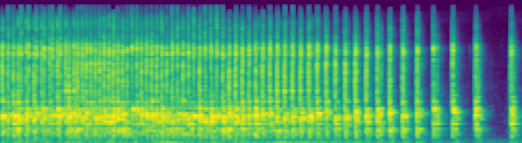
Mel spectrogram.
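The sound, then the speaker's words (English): A prize wheel spins, its pointer ticking so rapidly at first that the clicks blur into a rattling whir, then gradually slowing into separate, sharp clacks that spread out until the wheel stops. “I will be getting on with my story. Very well. After this wheel spin.”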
